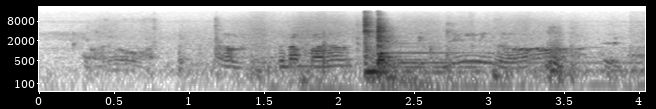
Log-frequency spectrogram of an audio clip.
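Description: Indistinct speech of a voice that is not the main speaker's, quieter than the surrounding talk, with one sharp click about two seconds in.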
